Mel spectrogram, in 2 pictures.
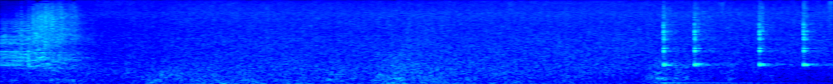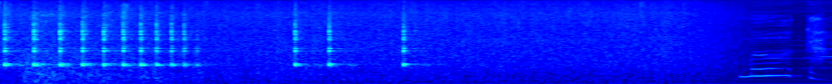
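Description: Theatrical thunderstorm sound effect: a steady rumbling wash of thunder and rain. From about six seconds in, a run of sharp pitched percussion strikes speeds up, then breaks off into a few single strikes near the end.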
